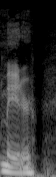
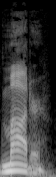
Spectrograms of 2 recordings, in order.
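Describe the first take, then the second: First: The first vowel sounds like 'ay' in day. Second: The first vowel sounds like 'ah' in father. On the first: The speaker calls it wrong. "I was mispronouncing his name" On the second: The speaker calls it right. "his name is Motter"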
